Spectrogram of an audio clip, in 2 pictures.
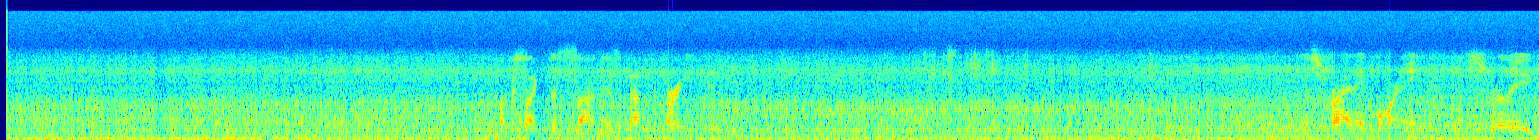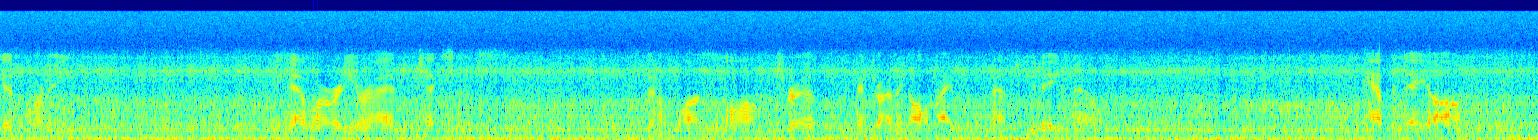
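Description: Semi-truck cab interior at highway speed: a steady low drone of engine and road noise, with indistinct voices breaking in several times.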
